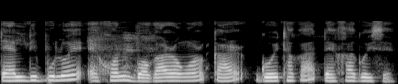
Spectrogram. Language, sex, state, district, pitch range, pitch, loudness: Assamese, male, Assam, Sonitpur, 165-185 Hz, 170 Hz, -14 LUFS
